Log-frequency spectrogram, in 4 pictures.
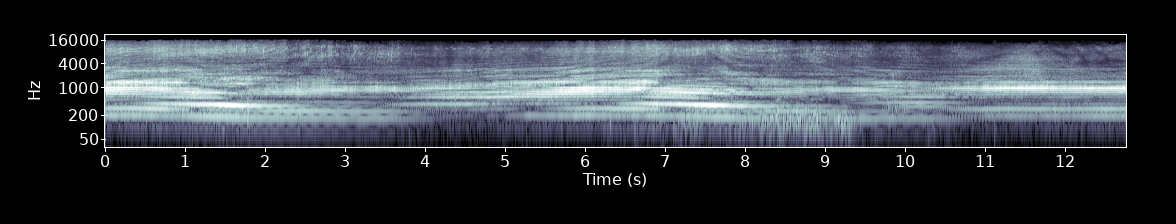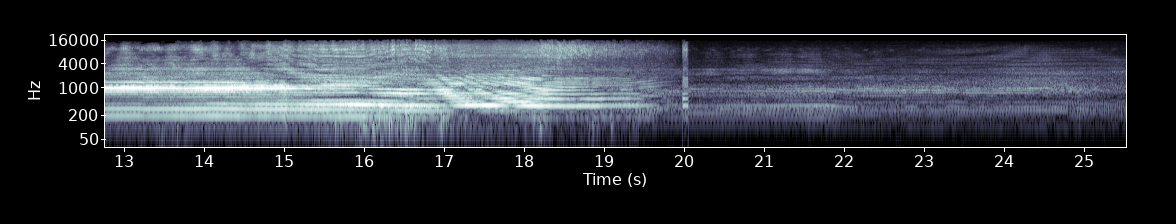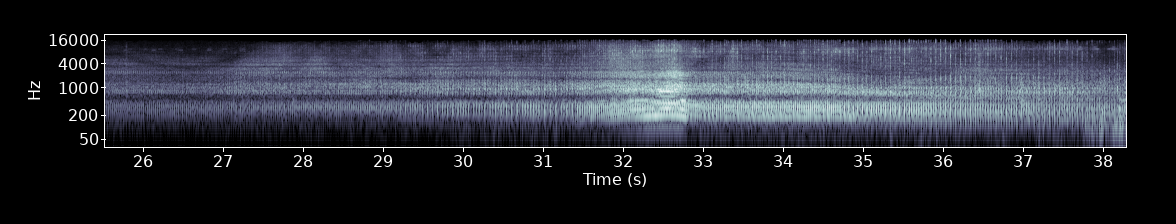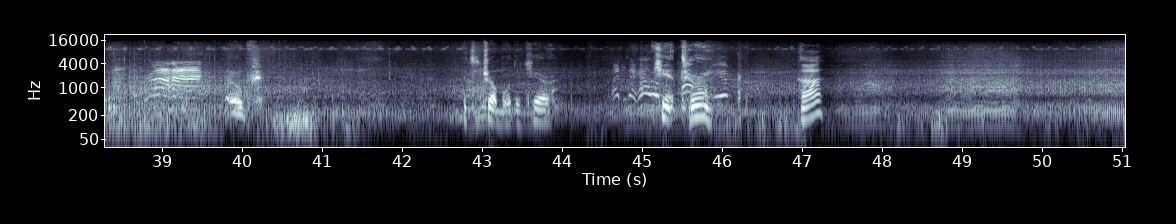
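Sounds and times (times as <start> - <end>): model airplane engine buzzing: 0.0 - 51.0.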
